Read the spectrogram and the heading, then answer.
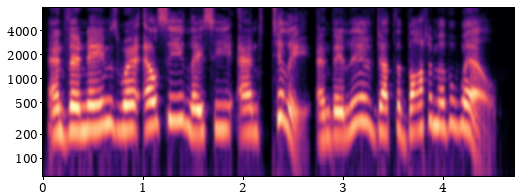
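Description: A man voicing a sleepy, feeble little dormouse with a hoarse voice in a storybook reading. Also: very high-pitched, sing-song, moderate pace, dry recording, clean studio sound, voice pushed up. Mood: hurried storytelling.

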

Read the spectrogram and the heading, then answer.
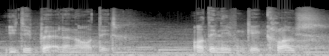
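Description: A man's voice: lowish voice, monotone, normal speed, vocal fry, music in the background. An actor playing a bitter, cornered ex-convict father in a video game, blunt, with a London accent. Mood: defeated, bitter. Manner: blunt, embittered. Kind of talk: video game cutscene acting. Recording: long echoing reverb.

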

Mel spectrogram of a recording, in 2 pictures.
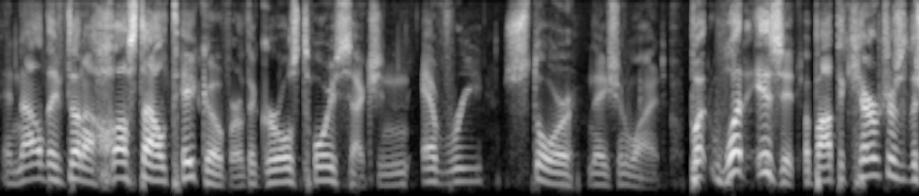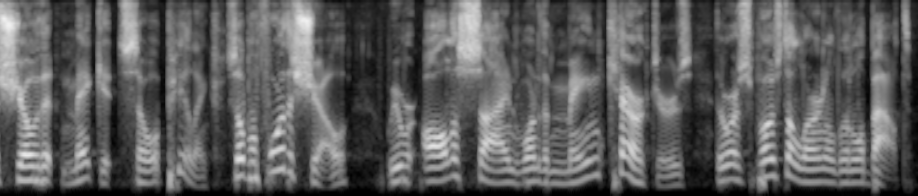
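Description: A man's voice: fairly high pitch, big pitch swings, a little fast, hardly any pauses, darkish tone, no room sound. A man hosting a podcast, asking his friends questions with a teasing, laughing manner. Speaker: podcast host. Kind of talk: joking podcast chat.

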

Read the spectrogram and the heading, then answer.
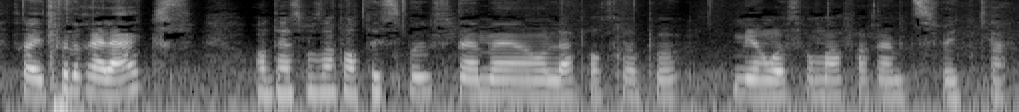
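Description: A young woman with a Québécois French accent talks through her day in a chatty, upbeat way, filling her sentences with little asides. Her voice sits at a middling pitch and is picked up by a phone held at arm's length. A faint noise hums underneath. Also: little pitch movement, very fast, darkish tone. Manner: chatty, upbeat, rambling with fillers. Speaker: vlogger. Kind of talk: casual vlog chat. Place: bedroom and car.

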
